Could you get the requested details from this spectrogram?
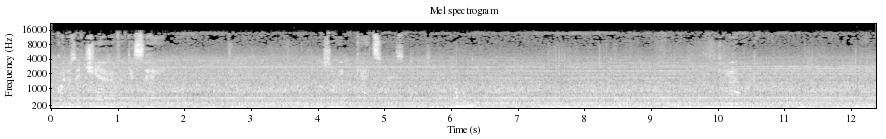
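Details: Peugeot 307 1.6 16v manual gearbox: steady mid-pitched whine over heavy low drivetrain rumble. Oil was not low and has been changed; shifting is better but the noise remains. Owner suspects the gearbox thrust bearing, unconfirmed.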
